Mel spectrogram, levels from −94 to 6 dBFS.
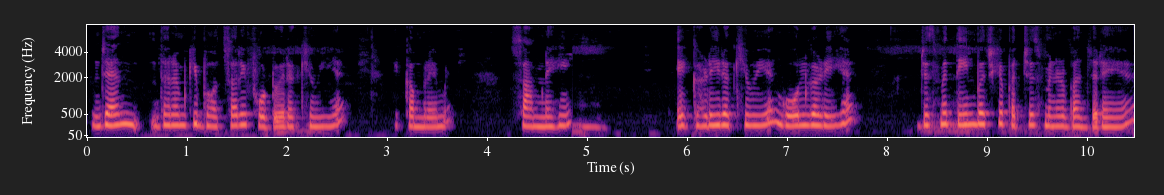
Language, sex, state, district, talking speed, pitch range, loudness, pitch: Hindi, female, Uttar Pradesh, Etah, 170 wpm, 220-250 Hz, -29 LUFS, 235 Hz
